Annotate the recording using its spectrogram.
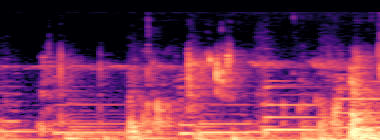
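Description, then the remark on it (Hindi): Someone drinks water, with a few wet gulps and swallowing sounds in quick succession. No one speaks. “let me drink some water”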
